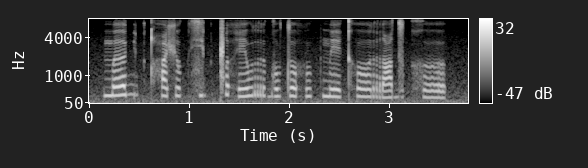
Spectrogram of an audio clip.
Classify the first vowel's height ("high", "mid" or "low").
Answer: mid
